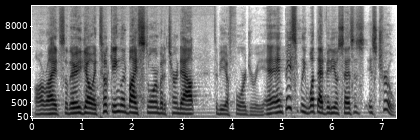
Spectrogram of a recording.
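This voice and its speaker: A man's voice: a little high, animated, fairly quick, fairly bright tone, slight background noise. A middle-aged man, a pastor, giving an explanatory, emphatic sermon from a church stage on a lapel mic, with fillers and restarts. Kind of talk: sermon with slides.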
